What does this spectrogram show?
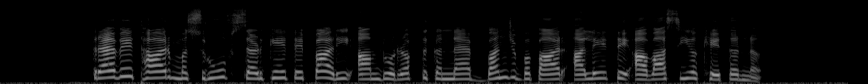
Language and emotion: Dogri, neutral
